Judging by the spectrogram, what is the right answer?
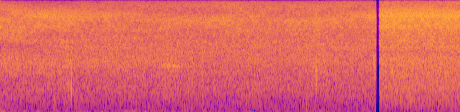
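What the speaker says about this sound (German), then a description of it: "So, Wasserfall erreicht." A waterfall reached on a hiking path during a spring SUV roof-tent camping trip, heard as a steady, broad, hissing roar of falling water that fills the whole clip. A brief dropout occurs near the end.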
